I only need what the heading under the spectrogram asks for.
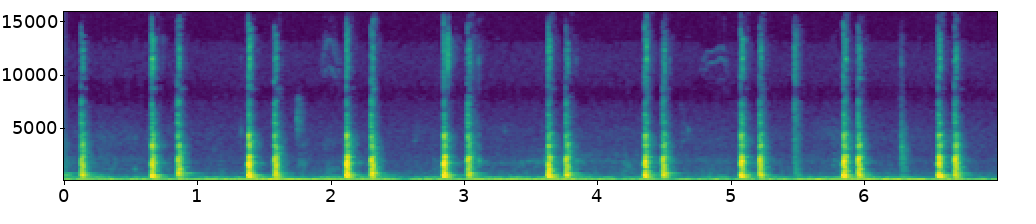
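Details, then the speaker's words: Antique German alarm clock (c. 1898–1902, maker unknown) run without the pendulum: light uneven paired ticks about eighty a minute, then the escapement stops after 15–20 seconds instead of running down; cause unknown, full strip-down planned. "the other thing that I've have discovered unfortunately is that when I try to run it without the pendulum instead of one winding all the way down now it stops again after about maybe 15 or 20 seconds"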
